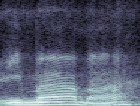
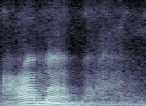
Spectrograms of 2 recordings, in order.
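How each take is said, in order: First: The word begins with an 'i' vowel. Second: The word begins with an 'a' vowel. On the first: This is the original Arabic form. "অর্থাৎ আরবি শব্দটি ইমামা" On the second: This is an altered form used in a poem. "এটাকে একটু ব্যতিক্রম করে উচ্চারণ করেছেন আমামা"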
